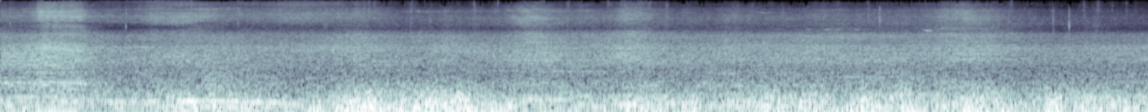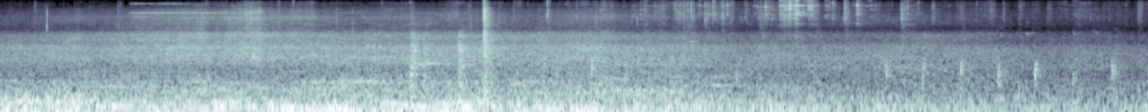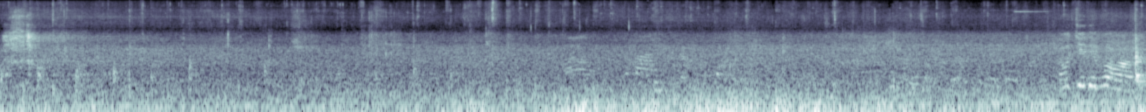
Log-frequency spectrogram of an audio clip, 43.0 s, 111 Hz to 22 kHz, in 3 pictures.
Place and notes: Songjiang Rd., Zhongshan Dist. - soundwalk
Walking in the small streets, Traffic Sound, Binaural recordings, Zoom H4n+ Soundman OKM II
